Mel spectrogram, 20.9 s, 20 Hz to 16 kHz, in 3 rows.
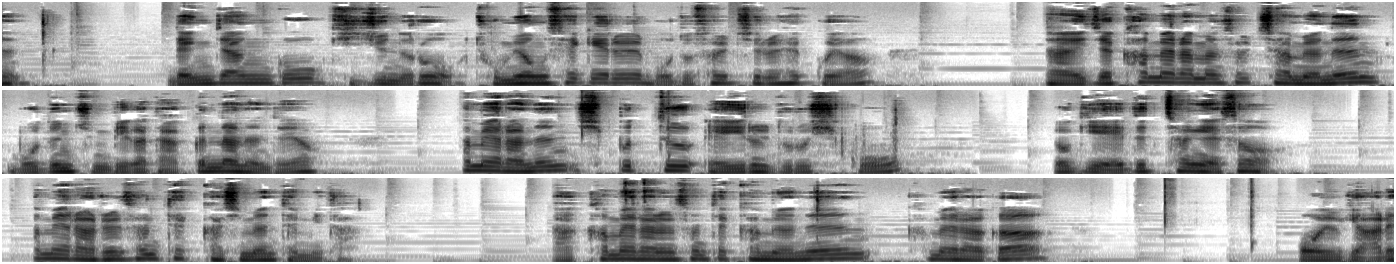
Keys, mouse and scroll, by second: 0.2 middle click, 4.7 right click, 4.7 middle click, 4.7 scroll up 1, 4.9 shift+middle click, 11.3 shift+a, 18.0 middle click.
